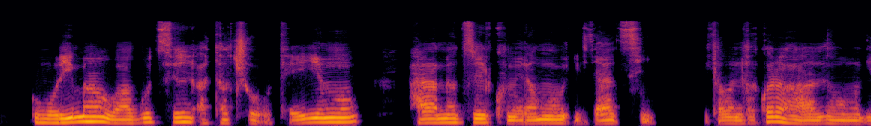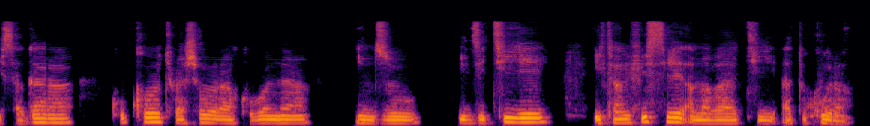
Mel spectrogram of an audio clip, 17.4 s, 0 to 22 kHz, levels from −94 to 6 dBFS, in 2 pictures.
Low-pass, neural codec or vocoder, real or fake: 10.8 kHz; codec, 44.1 kHz, 3.4 kbps, Pupu-Codec; fake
